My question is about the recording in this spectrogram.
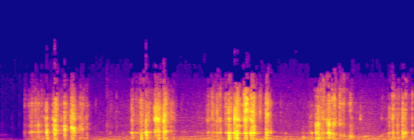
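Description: A crunchy nut being chewed with dentures: loud, rhythmic crunching in several dense bursts with short pauses between, heard alone without talk.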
